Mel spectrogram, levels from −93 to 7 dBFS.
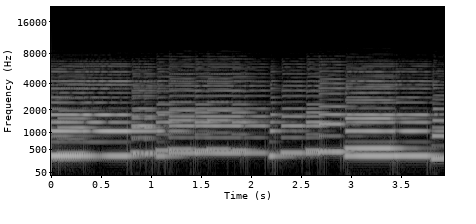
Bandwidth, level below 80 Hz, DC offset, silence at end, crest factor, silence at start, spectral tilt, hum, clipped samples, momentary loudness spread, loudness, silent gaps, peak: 7.8 kHz; -86 dBFS; under 0.1%; 0 s; 14 dB; 0 s; -2 dB/octave; none; under 0.1%; 8 LU; -31 LUFS; none; -18 dBFS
